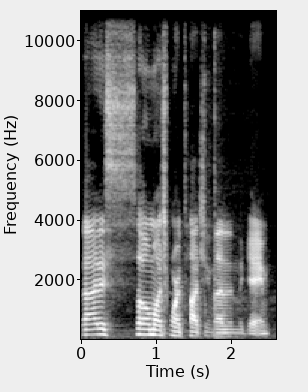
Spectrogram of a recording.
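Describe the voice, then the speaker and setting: Girl streamer chatting over gameplay, super animated pitch, faint music behind. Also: normal speed. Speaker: game streamer. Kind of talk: casual live gameplay commentary.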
